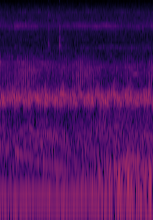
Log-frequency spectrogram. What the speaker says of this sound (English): That's frogs.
